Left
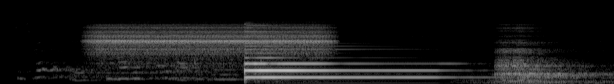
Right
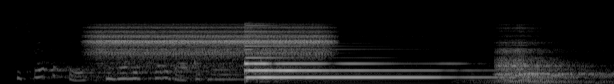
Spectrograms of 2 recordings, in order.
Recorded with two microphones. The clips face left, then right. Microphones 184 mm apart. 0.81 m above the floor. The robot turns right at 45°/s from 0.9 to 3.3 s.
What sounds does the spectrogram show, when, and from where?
0.1 s a woman speaking: 95° right, 1.3 m; by 2.3 s 30° right, 1.3 m
2.4 s a guitar: 50° left, 2 m; by 4.4 s 90° left, 2 m
4.5 s a squeak: 30° left (ahead or behind), 9.5 m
